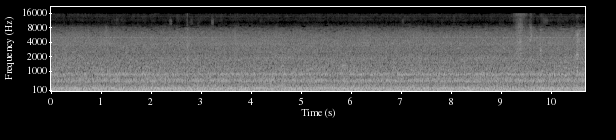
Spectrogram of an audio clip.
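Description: Airliner cabin noise: a steady low rumble with a faint hum over it, heard through a phone's microphone.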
